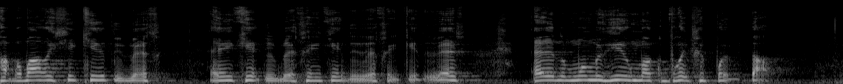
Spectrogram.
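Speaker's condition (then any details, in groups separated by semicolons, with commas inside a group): Cerebral palsy; speech impairment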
